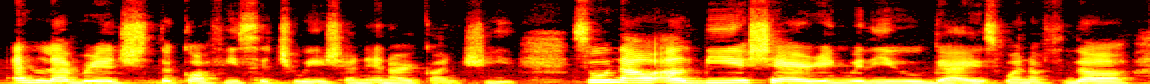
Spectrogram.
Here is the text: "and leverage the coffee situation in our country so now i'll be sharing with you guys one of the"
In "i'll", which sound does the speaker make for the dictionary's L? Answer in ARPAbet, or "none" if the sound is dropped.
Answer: L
